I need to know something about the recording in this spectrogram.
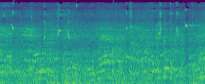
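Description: A basketball dribbled on a hardwood court, with the arena crowd chattering behind it.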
